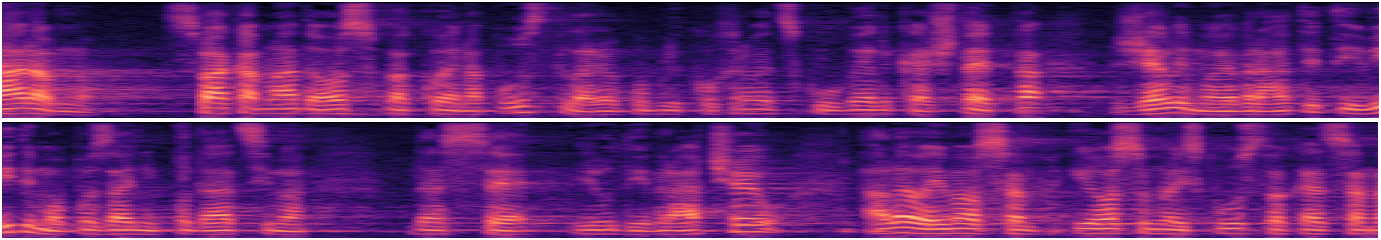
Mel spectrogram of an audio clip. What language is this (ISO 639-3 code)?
hrv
